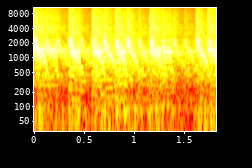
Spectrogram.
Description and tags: FLoWerS 130bpm Oddity Loop 002
A neat loop with a weird pink or red noise rhythm. High resonance, on TS-404. Only minor editing in Audacity (ie. normalize, remove noise, compress).
experimental, dance, resonance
